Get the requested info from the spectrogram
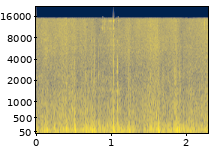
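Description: Microphone handling noise: a loud, low rumbling with irregular crackles as the microphone is rubbed and knocked while things are moved at the podium.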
